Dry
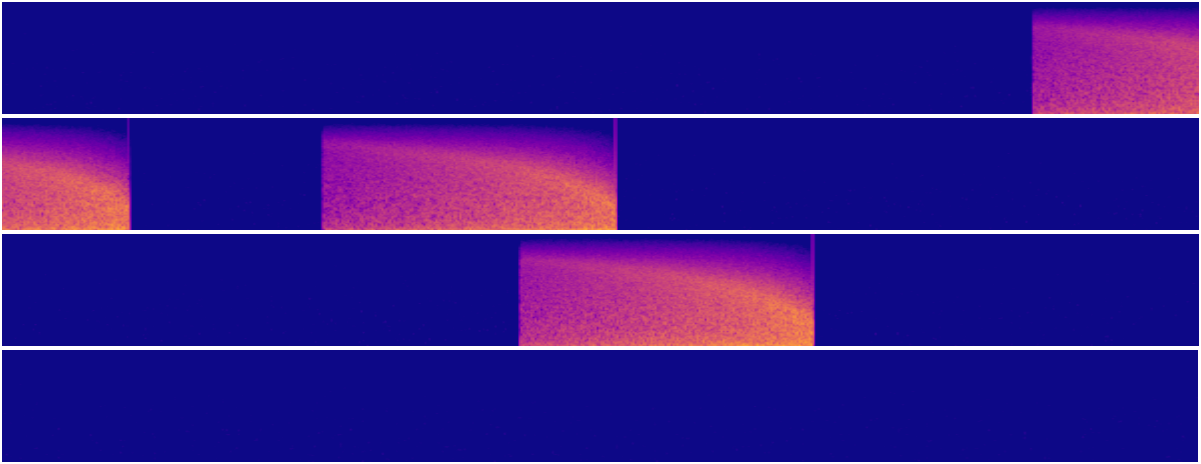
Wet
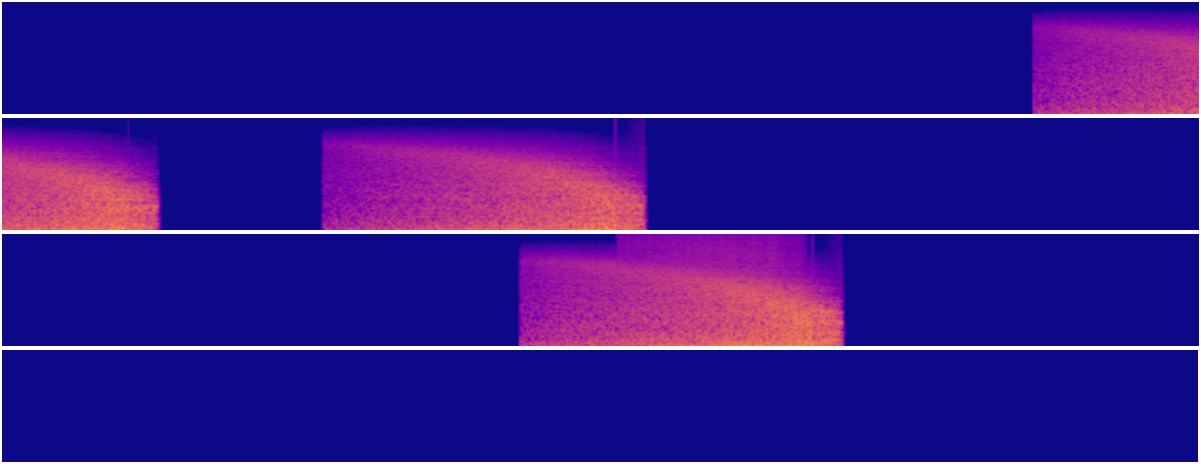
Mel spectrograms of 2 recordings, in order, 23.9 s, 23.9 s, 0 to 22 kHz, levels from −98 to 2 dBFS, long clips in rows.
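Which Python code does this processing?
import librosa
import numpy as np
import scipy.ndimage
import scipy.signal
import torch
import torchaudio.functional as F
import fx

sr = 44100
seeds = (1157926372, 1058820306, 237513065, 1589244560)

y = fx.dead_time(x, sr, dead_ms=0.055, at=(15.04, 15.85))
y = fx.rev_gated(y, sr, seeds[0], gate_ms=160, shape='rising', drr_db=2.0)
y = y * 10.0 ** (-5.5 / 20.0)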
